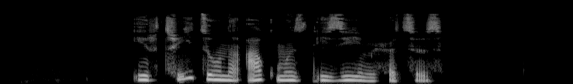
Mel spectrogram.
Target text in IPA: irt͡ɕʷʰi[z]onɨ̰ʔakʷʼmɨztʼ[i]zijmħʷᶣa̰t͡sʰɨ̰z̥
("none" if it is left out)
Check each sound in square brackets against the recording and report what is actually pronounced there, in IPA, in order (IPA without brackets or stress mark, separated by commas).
d͡z, i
